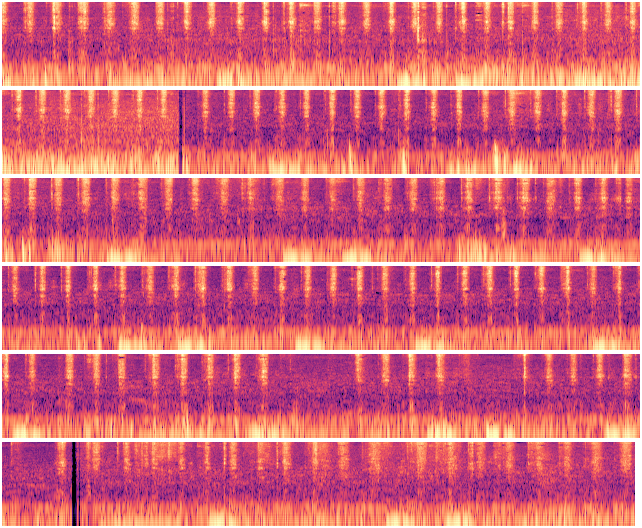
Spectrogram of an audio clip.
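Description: Knife blade scraping aloe vera gel off the leaf, with soft rubbing and handling knocks, over a fast, even ticking.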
